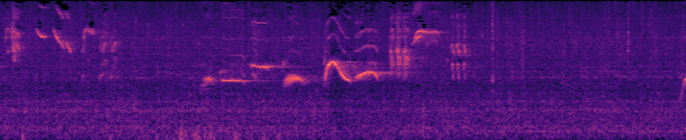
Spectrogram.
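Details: Common blackbird's song in rain in the middle of the night, England; clear, rolling whistles rise and fall in a two-second phrase, trailing off into a thin high squeal, then rain alone.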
